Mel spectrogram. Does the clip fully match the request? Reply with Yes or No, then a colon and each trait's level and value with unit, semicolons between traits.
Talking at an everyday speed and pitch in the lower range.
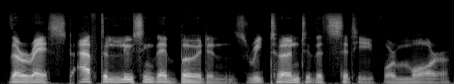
Yes: average, 160 wpm; very low, 95 Hz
